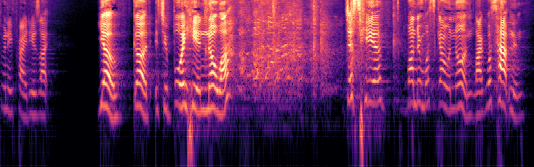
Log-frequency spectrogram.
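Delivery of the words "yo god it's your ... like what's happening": put-on loud, casual shout-out in a kid's manner; brash kid praying. Nine-year-old saying his first prayer to God, imitated loud and chummy. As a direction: imitate a cocky kid hailing a mate.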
